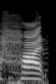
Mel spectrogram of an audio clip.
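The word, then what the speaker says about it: haute: And let me tell you, that's a hot... Are we playing that right now? That's a hot ass track, first of all.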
